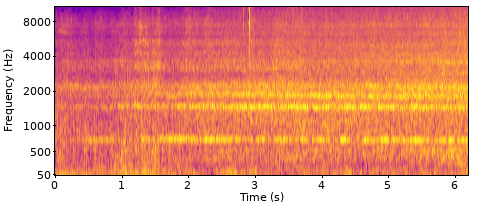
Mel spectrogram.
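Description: PKP Cargo electric locomotive passing close with a train of open freight wagons: a low rumble of wheels on the rails, joined about one and a half seconds in by a steady high whine, with wind buffeting the microphone.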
